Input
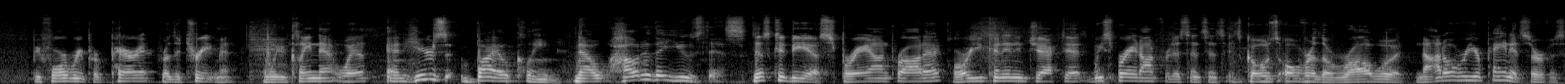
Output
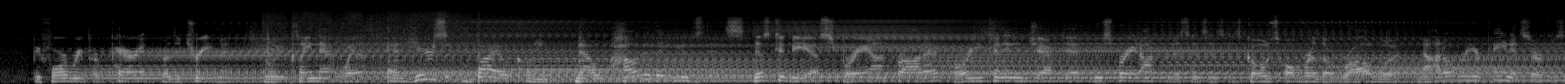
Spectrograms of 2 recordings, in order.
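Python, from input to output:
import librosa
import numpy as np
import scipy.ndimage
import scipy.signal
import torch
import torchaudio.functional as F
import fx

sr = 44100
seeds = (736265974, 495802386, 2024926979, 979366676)

y = fx.delta_mod(x, sr, bps=64000, step_db=-32.0, at=(2.62, 4.8))
y = fx.echo_swell(y, sr, ms=80, loudest=8, wet_db=-14.5)
y = y * librosa.db_to_amplitude(-6.5)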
